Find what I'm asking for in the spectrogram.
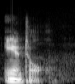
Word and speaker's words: Antle: So that's Doc Antle.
